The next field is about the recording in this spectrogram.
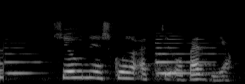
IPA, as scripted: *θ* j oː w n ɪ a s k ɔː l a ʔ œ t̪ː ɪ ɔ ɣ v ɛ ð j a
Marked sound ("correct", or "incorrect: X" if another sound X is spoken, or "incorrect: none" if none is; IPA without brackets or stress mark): incorrect: s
